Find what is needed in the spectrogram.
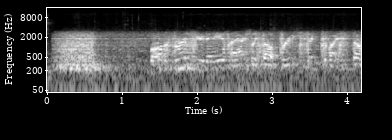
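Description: An amateur radio downlink from the International Space Station heard through a receiver's loudspeaker. A rush of static hiss comes as the signal opens, then a man's voice, narrow and tinny over the radio, begins answering about a second and a half in.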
